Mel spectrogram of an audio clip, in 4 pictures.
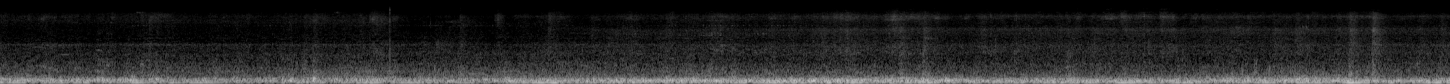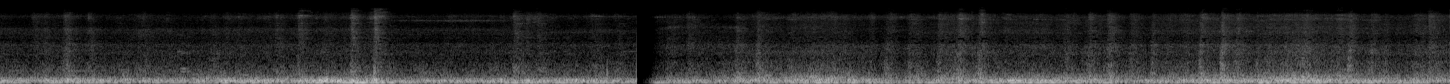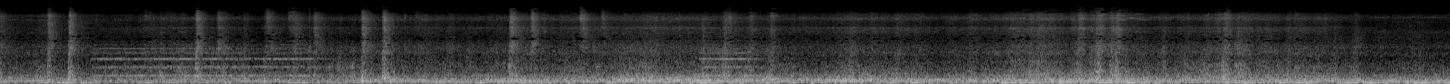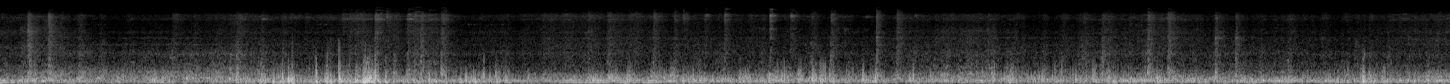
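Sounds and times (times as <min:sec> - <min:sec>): train rumble: 0:00.0 - 0:58.0
locomotive horn blast: 0:29.9 - 0:32.6, 0:35.9 - 0:36.9.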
